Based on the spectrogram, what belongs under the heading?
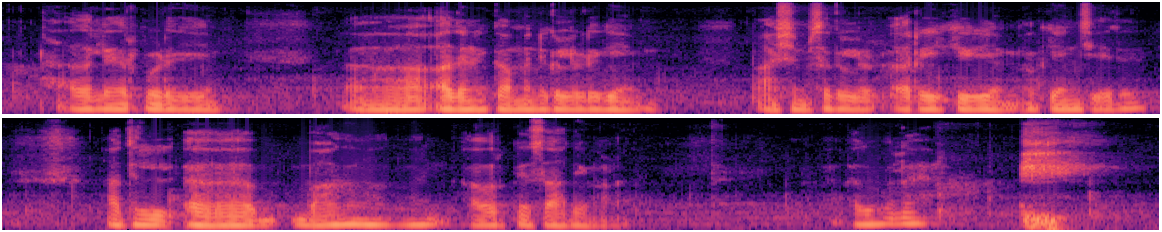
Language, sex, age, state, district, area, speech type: Malayalam, male, 18-30, Kerala, Idukki, rural, spontaneous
